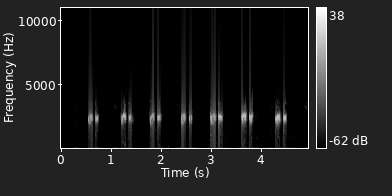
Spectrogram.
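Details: Female quail, recorded in 2023, calling in a steady series of seven high, bright double notes, each a quick two-part chip, repeated roughly every 0.6 seconds against a silent background.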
